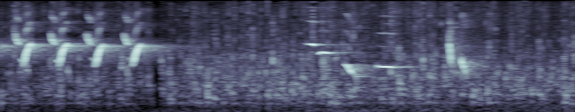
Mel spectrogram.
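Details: A drongo sings in varied 'gacoran' style, opening with four quick, bright chips, then a pure whistled note, a flat mid-pitched whistle and a final falling slur.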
